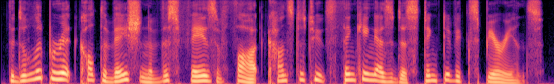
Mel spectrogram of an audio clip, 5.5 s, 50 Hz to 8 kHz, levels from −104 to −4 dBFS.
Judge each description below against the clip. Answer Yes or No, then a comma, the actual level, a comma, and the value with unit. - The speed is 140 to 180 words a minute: Yes, average, 150 wpm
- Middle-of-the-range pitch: Yes, medium, 165 Hz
